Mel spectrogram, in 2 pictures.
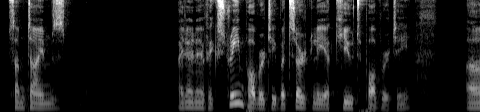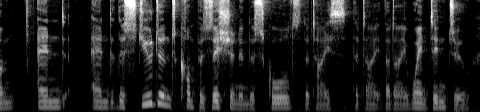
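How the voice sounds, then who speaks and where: A man who grew up in Barcelona, presenting his research at a conference as a university lecturer. He speaks in a measured way and builds his points as lists. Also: medium pitch. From Spain (Barcelona).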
